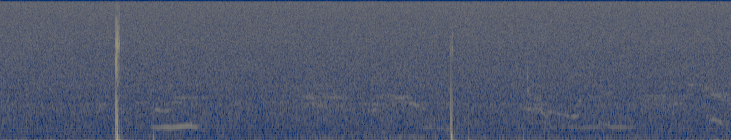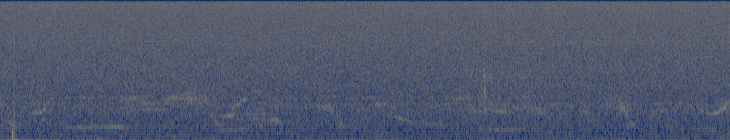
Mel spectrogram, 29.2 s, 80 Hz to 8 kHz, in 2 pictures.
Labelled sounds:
14.2	14.5	humpback whale, 0.86 to 1.1 kHz
18.0	18.5	humpback whale, 0.83 to 1.1 kHz

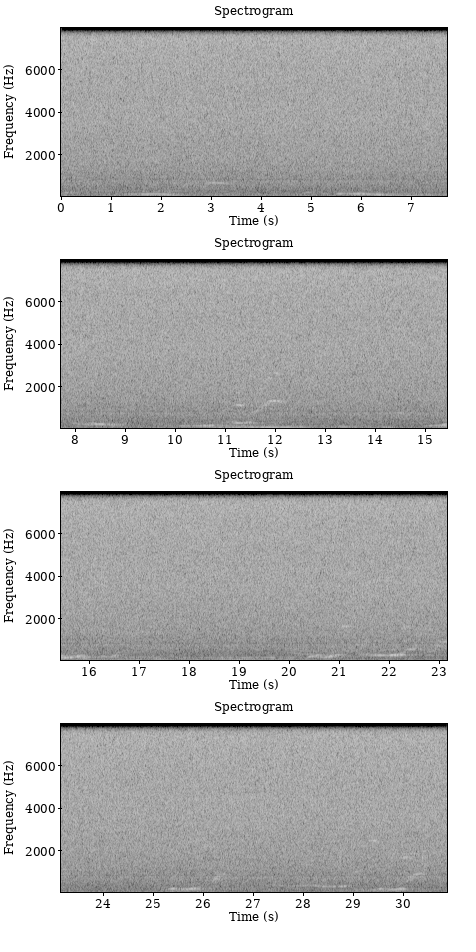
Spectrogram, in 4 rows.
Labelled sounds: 11.8	12.2	humpback whale, 1.1 to 1.4 kHz
29.9	30.5	humpback whale, 0.80 to 1.7 kHz

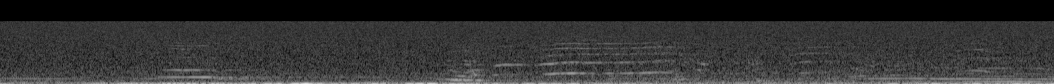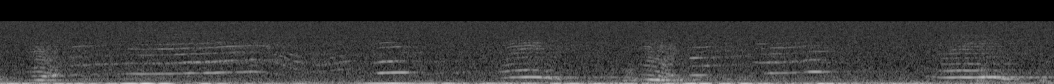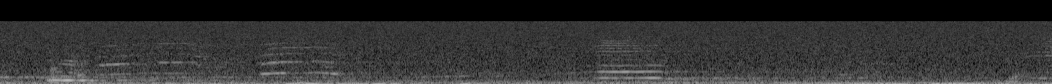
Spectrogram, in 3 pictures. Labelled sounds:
4.9	7.0	humpback whale, 0.83 to 2.7 kHz
8.1	8.3	humpback whale, 2.1 to 2.3 kHz
11.2	13.2	humpback whale, 0.96 to 2.6 kHz
13.5	14.6	humpback whale, 0.99 to 2.4 kHz
15.6	16.0	humpback whale, 1.2 to 2.4 kHz
17.4	18.8	humpback whale, 0.96 to 2.4 kHz
20.1	20.4	humpback whale, 2.2 to 2.3 kHz
22.1	22.9	humpback whale, 0.83 to 2.6 kHz
23.7	24.3	humpback whale, 0.90 to 2.7 kHz
27.0	27.4	humpback whale, 0.83 to 3.0 kHz

